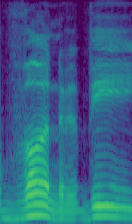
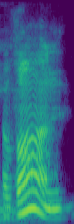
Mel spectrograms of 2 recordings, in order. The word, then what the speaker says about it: Vun: and you would pronounce her name Vun, Vaughn. Okay. VUN.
